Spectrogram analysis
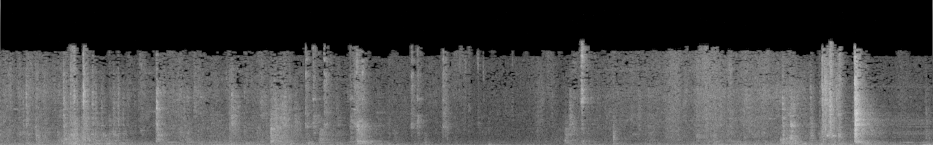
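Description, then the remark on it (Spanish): Elevator doors on a seventh floor slide open as soon as the button is pressed, over a steady low mechanical rumble, with a series of sharp clicks and clunks scattered throughout; moderately loud, with no voices. “Se abren las puertas de este tan pronto presiona el botón.”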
